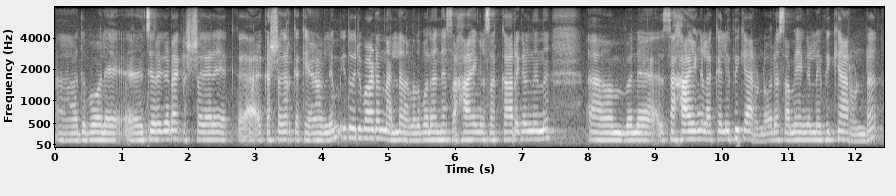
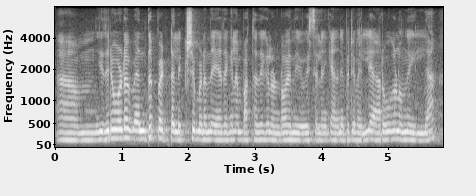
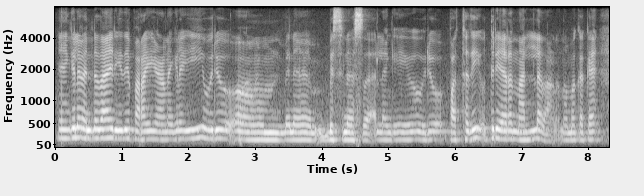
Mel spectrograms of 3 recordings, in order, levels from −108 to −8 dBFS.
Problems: none marked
